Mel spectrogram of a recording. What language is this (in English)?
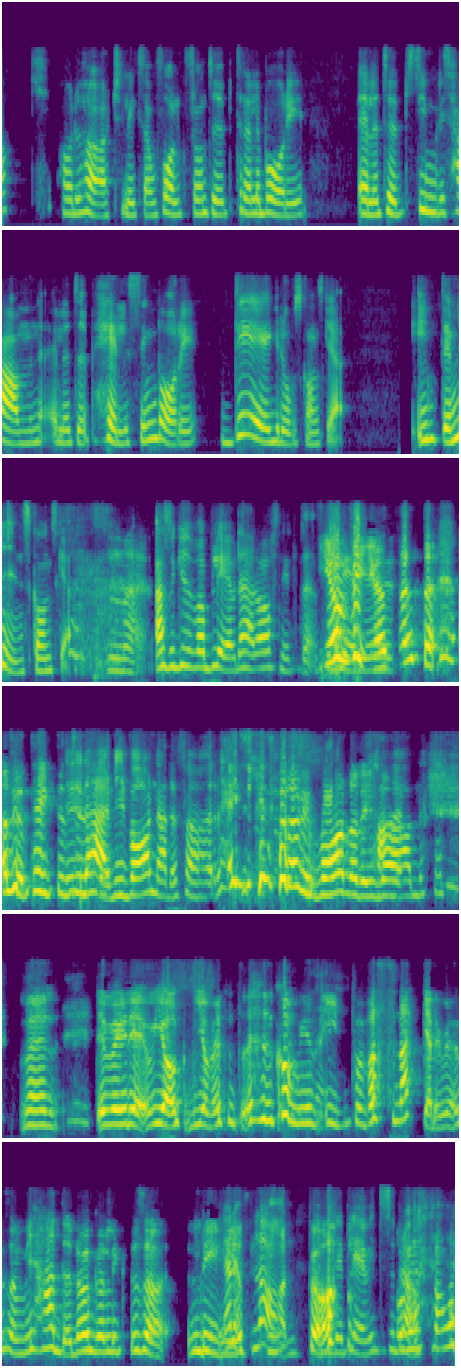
Swedish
